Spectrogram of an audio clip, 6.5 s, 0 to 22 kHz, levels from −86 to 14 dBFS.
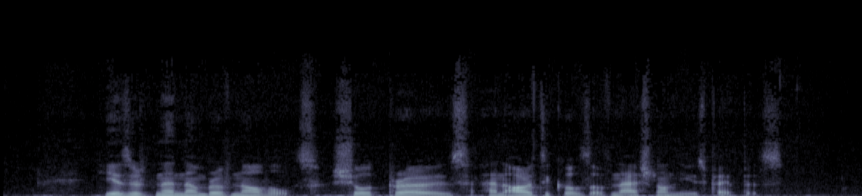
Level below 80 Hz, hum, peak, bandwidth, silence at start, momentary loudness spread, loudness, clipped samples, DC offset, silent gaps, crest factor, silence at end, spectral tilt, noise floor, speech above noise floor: -50 dBFS; none; -8 dBFS; 14.5 kHz; 0.25 s; 13 LU; -31 LUFS; under 0.1%; under 0.1%; none; 22 dB; 0.4 s; -7 dB/octave; -57 dBFS; 27 dB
